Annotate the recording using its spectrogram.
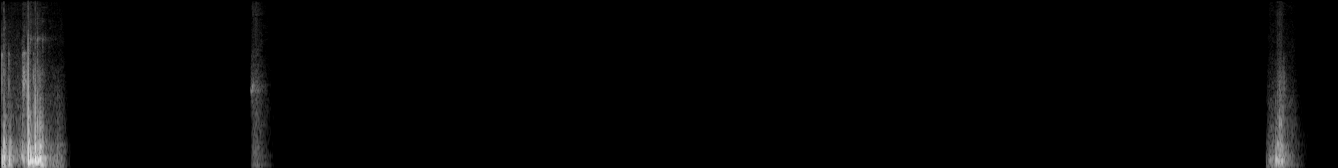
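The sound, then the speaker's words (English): A blue suede Vans shoe being pulled off: a short scuffing rustle, a faint tap, then a long quiet stretch before another brief soft thump. Nobody speaks. “I'm going to take one shoe off.”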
